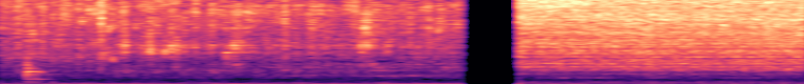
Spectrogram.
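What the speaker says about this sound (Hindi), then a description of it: "आप लोग देख लें कि चिकन लहसुन अदरक के पेस्ट के साथ भून रहा है" Chicken browning in garlic ginger paste in a home kitchen pan gives a steady, soft sizzle with faint stirring scrapes and a low background hum, briefly cut by a moment of silence before the frying resumes, no voices.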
